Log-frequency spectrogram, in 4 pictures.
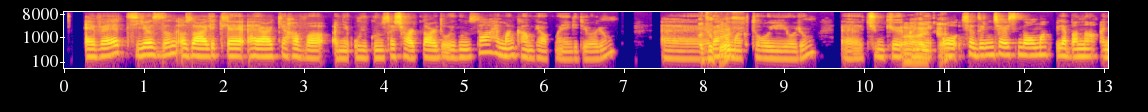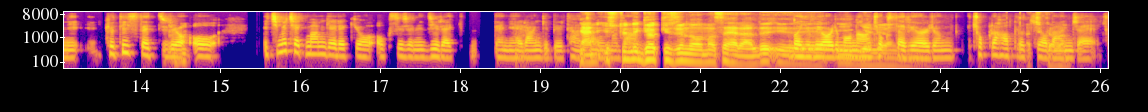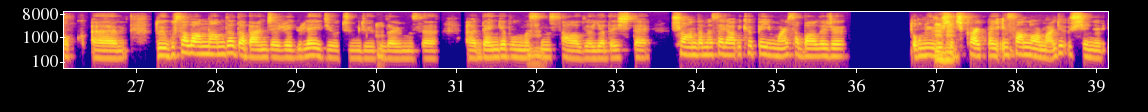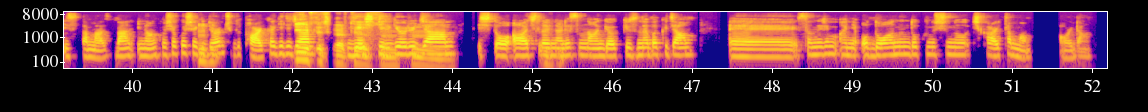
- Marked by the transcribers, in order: unintelligible speech; other background noise; tapping
- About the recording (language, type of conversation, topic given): Turkish, podcast, Şehirde doğayla bağ kurmanın pratik yolları nelerdir?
